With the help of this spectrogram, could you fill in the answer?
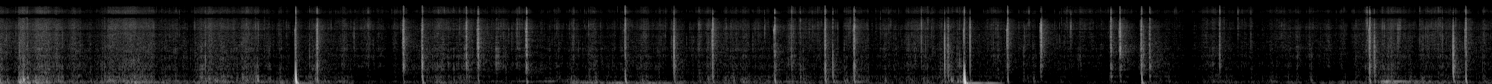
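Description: Clear plastic bubble wrap is held in both hands while fingertips squeeze and pop the bubbles. Sharp, bright pops burst out at irregular intervals over a steady crinkling, rustling crackle of the plastic.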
